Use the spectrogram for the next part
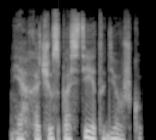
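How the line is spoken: Quiet reply. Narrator (Russian): тихо ответила Сага

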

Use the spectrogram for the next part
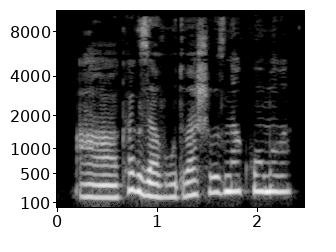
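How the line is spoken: Quiet question. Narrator (Russian): тихо спросил Фрэнсис Дэви

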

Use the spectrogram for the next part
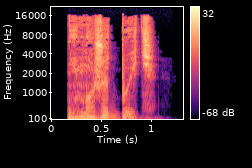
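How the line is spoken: Forced out. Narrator (Russian): выдавила она

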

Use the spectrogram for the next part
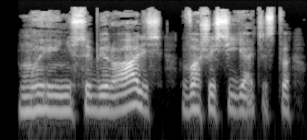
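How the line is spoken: Gruff mutter. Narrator (Russian): буркнул камергер

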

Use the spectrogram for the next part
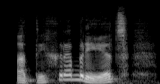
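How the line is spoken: Mocking tone. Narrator (Russian): насмешливо произнес Санек тоже по-русски

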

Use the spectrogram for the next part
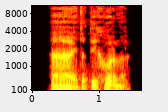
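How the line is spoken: Grumble. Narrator (Russian): проворчал он

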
